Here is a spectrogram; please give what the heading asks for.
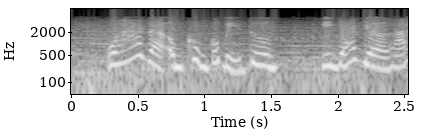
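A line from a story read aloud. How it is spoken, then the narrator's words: Surprised and angry. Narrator (Vietnamese): Tần Hồng Miên ngạc nhiên giận dữ nói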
